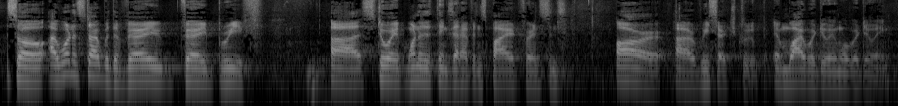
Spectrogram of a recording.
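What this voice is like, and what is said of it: American English accent. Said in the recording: “you can probably tell by my accent that I'm from the U.S.”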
